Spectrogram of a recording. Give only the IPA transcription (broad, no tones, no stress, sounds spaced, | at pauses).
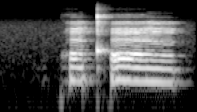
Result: kʷ ə̃ kʼ ũ ŋ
